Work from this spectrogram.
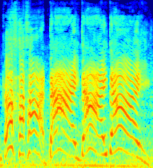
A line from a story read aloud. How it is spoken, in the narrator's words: cackling, going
